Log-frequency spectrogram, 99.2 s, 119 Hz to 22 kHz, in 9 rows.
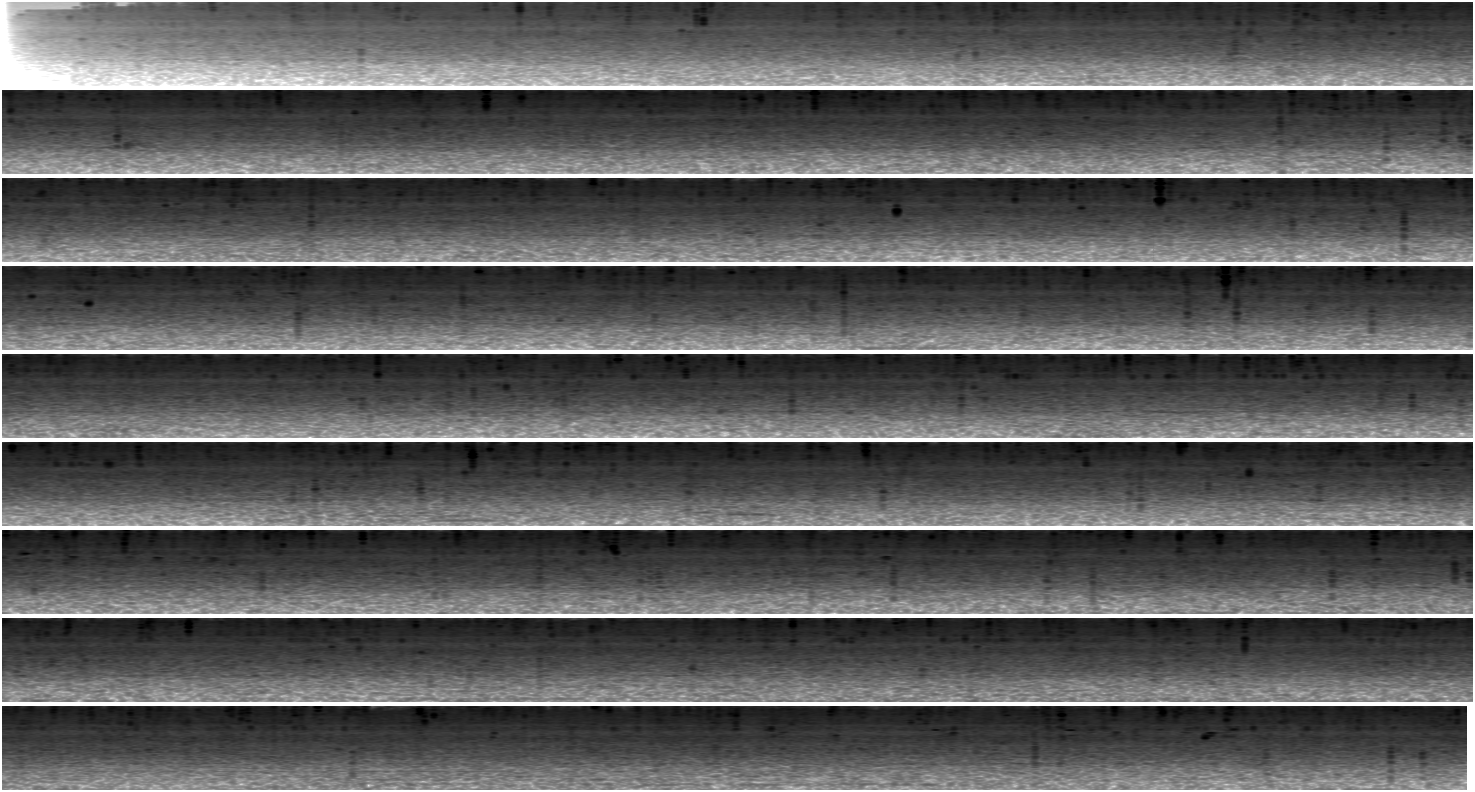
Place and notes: Pothières, France - Rain
In the small and almost abandoned Pothières village, rain is persistently falling. Waiting in a bus stop shanty, we are waiting the rain decreases.
31 July 2017, 14:00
